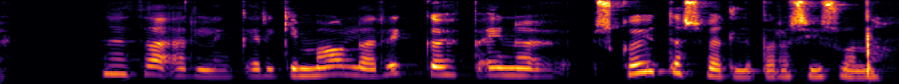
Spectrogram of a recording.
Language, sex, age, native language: Icelandic, female, 40-49, Icelandic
